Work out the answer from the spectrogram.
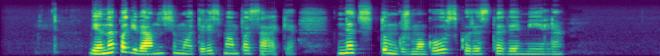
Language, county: Lithuanian, Kaunas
